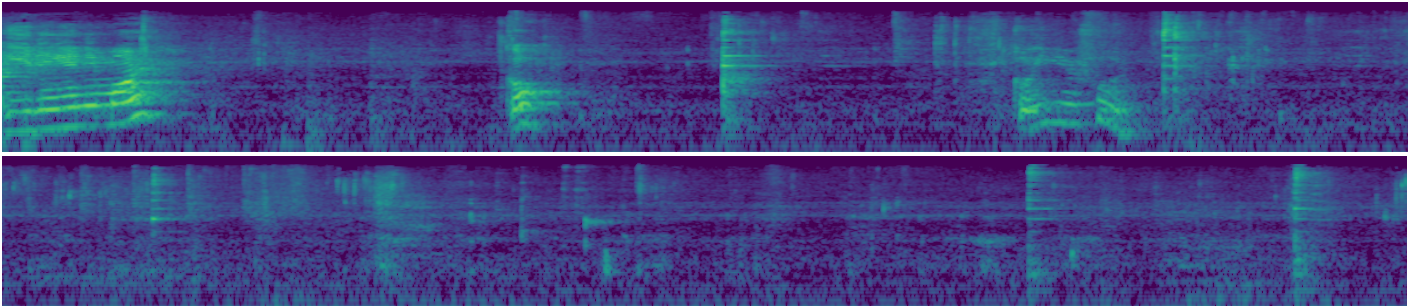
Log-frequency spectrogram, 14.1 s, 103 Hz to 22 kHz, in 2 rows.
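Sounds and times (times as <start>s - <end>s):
chewing pasta: 5.9s - 14.0s.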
